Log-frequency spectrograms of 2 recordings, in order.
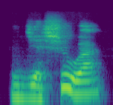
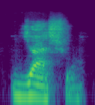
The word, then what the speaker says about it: Yeshua: Por lo tanto, vamos a ver que el nombre es Yeshua y no Yahshua.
